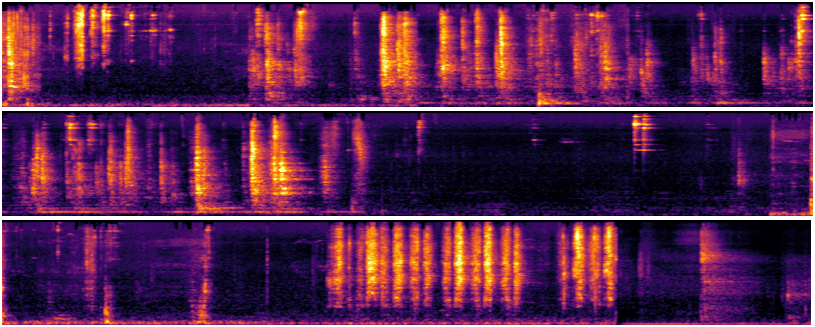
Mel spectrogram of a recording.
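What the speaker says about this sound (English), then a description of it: "now we're going to change the lock for the front door and see if it fits" Keys jangle and metal hardware clicks, scrapes and rattles up close while a lock is swapped out on a front door during a property cleanup, the busy handling sounds coming in bursts with short pauses.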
